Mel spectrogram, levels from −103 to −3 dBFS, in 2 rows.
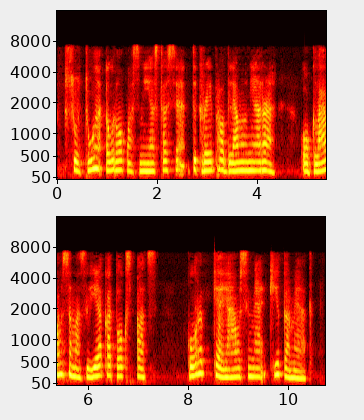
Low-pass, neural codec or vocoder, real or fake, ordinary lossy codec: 7.2 kHz; codec, 16 kHz, 1.1 kbps, Voila-Tokenizer; fake; AAC, 64 kbps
